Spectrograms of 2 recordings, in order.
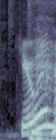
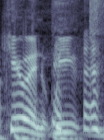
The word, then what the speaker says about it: Kirwan: Kirwan? – Hi, Kirwan, yep. – Kirwan, Mike and I never pronounce names right.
